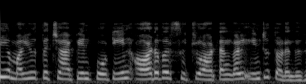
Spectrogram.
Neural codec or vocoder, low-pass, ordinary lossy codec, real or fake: codec, 16 kHz, 8 kbps, FunCodec, trained on LibriTTS, 25 frames a second; none; none; fake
